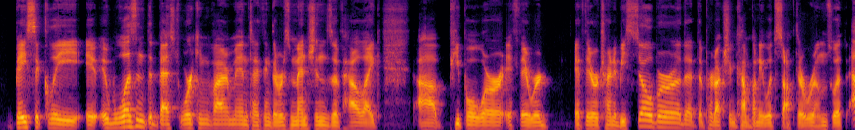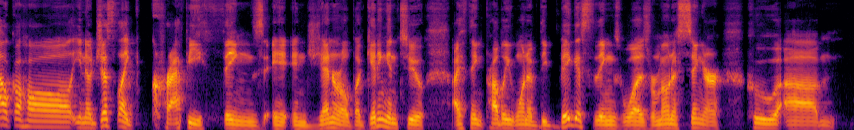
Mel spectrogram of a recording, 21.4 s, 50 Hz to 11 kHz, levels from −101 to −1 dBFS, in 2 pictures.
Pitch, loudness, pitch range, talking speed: 100 Hz, -21 LUFS, 90-115 Hz, 180 wpm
